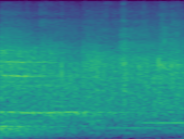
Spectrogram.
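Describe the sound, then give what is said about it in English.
A crowd claps steadily and densely throughout, a continuous wash of hand claps, with faint sustained musical tones lingering underneath. “Is it clapping? You are clapping.”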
